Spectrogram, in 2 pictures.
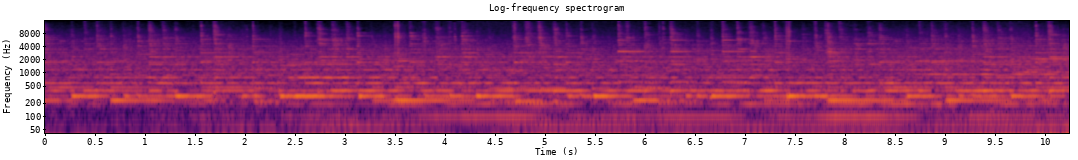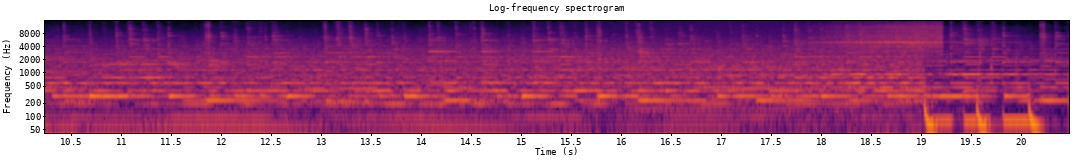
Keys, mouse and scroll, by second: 1.8 click, 4.8 click, 5.3 ctrl+click, 5.5 q, 6.9-7.8 typing, 9.8 click, 11.1 click, 12.7 shift+click, 13.1 shift+click, 13.7 d, 14.0 d, 15.7 d, 16.6 d, 17.5 click, 18.0 shift+click, 19.7 ctrl+click, 20.1 ctrl+click, 20.2 shift+click.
